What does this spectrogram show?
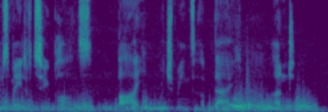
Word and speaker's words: Bae: made of two parts B which means a bay and because it was borrowed from Middle English which pronounced B like by it said B in Welsh and then we have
